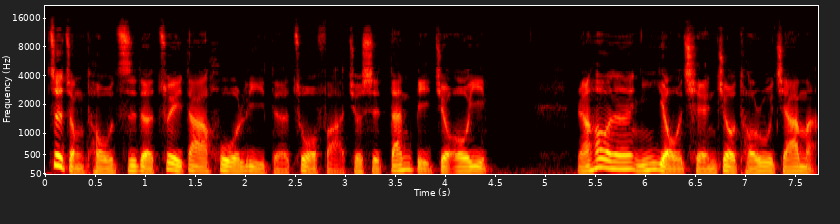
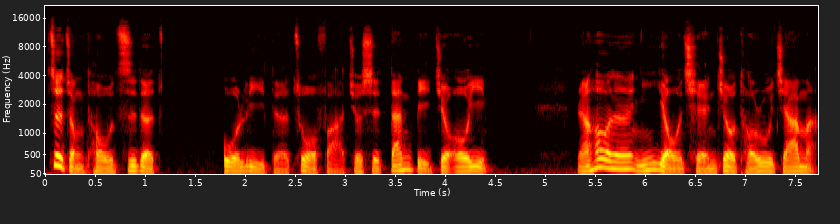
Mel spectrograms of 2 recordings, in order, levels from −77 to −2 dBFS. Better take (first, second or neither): first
